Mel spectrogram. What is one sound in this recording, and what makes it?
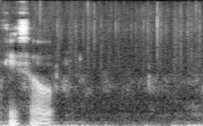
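Dirt blocks crunch as they are broken.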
